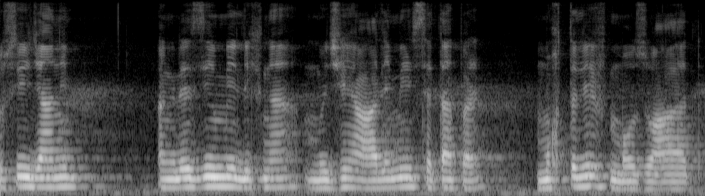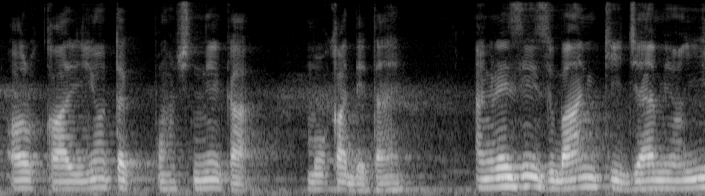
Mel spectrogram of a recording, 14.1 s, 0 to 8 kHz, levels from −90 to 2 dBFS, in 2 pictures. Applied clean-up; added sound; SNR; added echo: none; none; none; none.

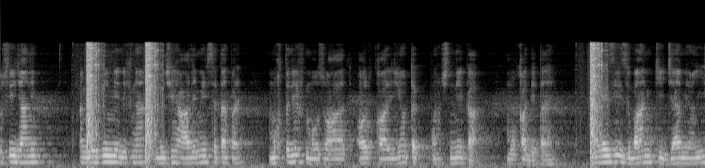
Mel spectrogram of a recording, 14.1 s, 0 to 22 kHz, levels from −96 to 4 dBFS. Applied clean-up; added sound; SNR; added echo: none; Shatter; -4 dB; reverberation time 0.2 s.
